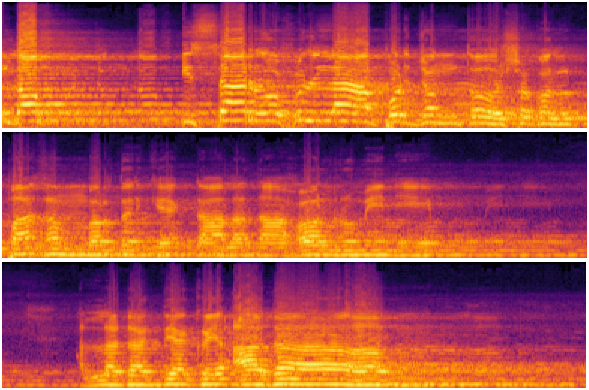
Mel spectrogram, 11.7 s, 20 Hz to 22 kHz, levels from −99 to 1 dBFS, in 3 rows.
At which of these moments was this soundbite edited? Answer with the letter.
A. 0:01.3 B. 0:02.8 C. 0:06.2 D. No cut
A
